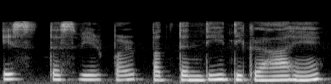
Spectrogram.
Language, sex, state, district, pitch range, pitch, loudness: Hindi, female, Arunachal Pradesh, Papum Pare, 205-230 Hz, 215 Hz, -13 LUFS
